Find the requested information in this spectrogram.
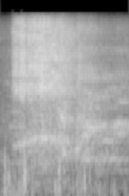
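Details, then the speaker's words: Adult man imitating his own snoring: short burst of rough, pig-like snorting grunts over hissy background noise. "la costumbre el ronquido Cómo que lo hace Cómo ronca cómo roncas"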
